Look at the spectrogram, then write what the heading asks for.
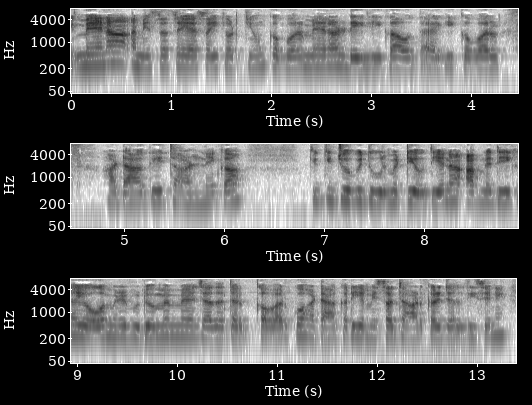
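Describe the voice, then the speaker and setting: A woman in her thirties with a hoarse, sore throat, chatting casually to viewers about her housework in a voice-over. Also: mid-range voice. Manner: chatty, many fillers, addresses viewers as friends. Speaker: home vlogger.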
